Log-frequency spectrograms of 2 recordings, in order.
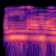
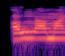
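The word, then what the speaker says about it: علامہ: मौलाना मोहम्मद अली जोहर बेटा य ल अल्लामा इकबाल होता है लामा नहीं अल्लामा इकबाल तो यह शर न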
